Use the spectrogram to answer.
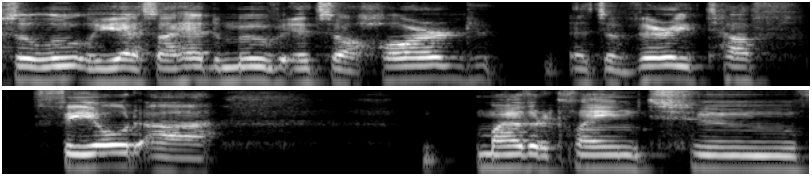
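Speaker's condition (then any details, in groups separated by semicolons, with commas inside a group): Stuttering; covert stuttering, hidden for years, struggled with speech since early years; went back to speech therapy as adult, now open about stuttering, National Stuttering Association member since 2006; stuttered badly when nervous or anxious, sometimes only mild, avoided speaking roles, chose behind-camera work; prolonged sounds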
